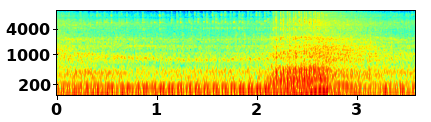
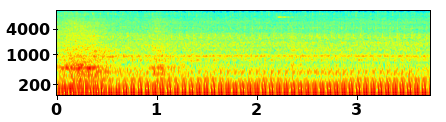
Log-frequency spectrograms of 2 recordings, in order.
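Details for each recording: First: Toro TimeCutter 50-inch mower, Kawasaki FR691, after valve adjustment; steady even idle thump about four pulses a second, brief throttle blip, no clacking, quiet; normal idle. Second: Toro TimeCutter 50 in mower, Kawasaki FR691 engine, before valve adjustment: steady fast ticking over a lumpy low idle, even in time; valve clatter from excessive valve lash.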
